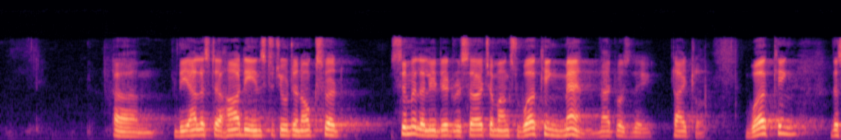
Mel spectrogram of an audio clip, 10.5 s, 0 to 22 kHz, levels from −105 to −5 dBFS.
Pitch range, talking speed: 135-185 Hz, 105 wpm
